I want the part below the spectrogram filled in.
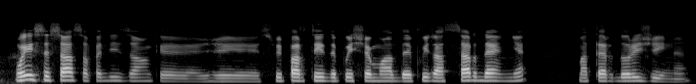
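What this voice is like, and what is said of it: Italian accent speaking French. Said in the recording (French): “comme vous pouvez l'entendre à son accent, euh, alors ... c'est un Italien”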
